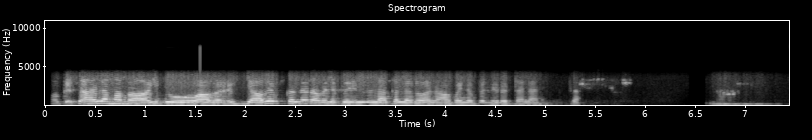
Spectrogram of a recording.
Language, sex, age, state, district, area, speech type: Kannada, female, 18-30, Karnataka, Hassan, urban, conversation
